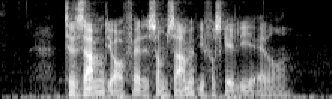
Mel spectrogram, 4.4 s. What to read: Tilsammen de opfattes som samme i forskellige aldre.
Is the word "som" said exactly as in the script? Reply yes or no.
yes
